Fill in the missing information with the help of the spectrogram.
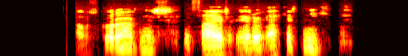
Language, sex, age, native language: Icelandic, male, 40-49, Icelandic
